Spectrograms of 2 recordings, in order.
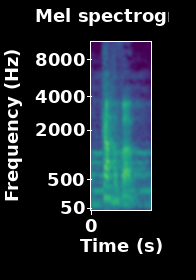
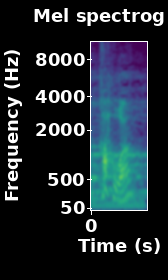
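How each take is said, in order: First: The consonant after the h is a v sound. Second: The consonant after the h is a w sound. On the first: This is how Turkish speakers said it. "the waw turns into a v" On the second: This is the original Arabic word. "So the word qahwa"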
